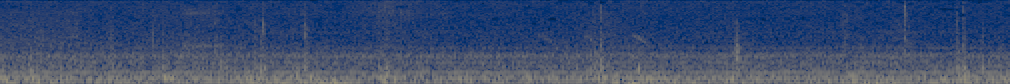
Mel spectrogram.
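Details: A steady low rumble of vehicle engine and wind noise with faint scattered clicks, and no clear animal calls.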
